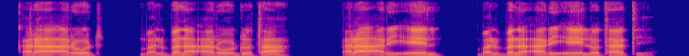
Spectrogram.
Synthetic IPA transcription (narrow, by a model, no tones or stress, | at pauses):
kɐɾaːɐɾo̞ːd̪ | bɐlbɐlɐʔɐɾoːd̪ɔt̪aː | kɐ̰ɾaːɐɾɪʔeːl | bɐlbɐlɐʔɐɾɪʔeːlɔt̪aːt̪ɪ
